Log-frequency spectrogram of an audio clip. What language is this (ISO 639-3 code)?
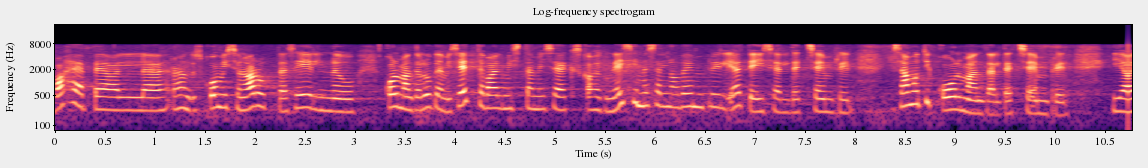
est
